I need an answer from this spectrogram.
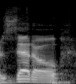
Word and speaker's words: ZO: And just because uh common rider zo or zetto, whichever you however you want to pronounce it, because I believe in Japan it's zetto. Um but I like to say zo, you know, for me it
